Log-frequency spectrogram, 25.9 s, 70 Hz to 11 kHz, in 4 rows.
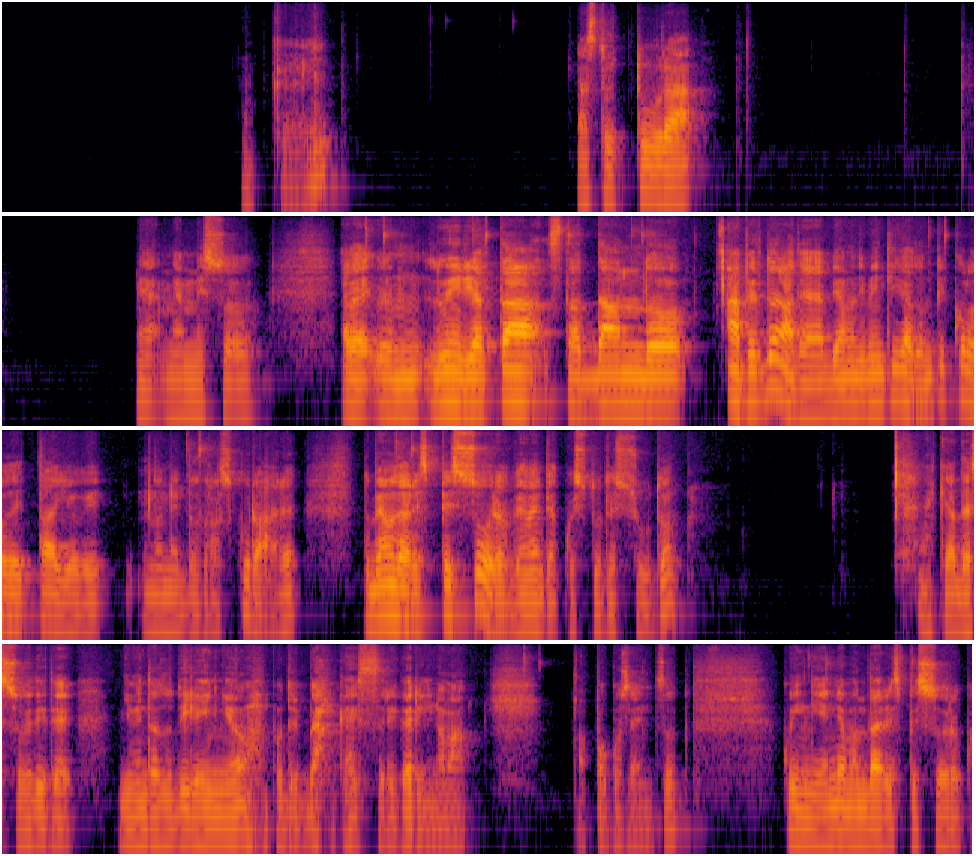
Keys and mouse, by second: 2.8 click, 8.8 click, 10.8 Escape, 12.6 click, 14.1 click, 15.5 click, 22.8 click, 24.7 click.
